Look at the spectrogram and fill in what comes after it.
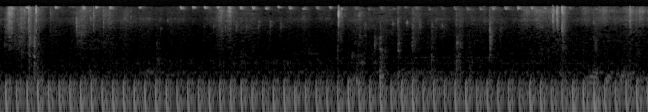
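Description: A small engine running steadily, low-pitched with a fast, even pulse. A few faint light clicks are heard over it.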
